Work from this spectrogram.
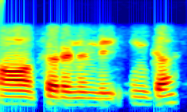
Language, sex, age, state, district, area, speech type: Telugu, male, 18-30, Andhra Pradesh, Konaseema, rural, conversation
